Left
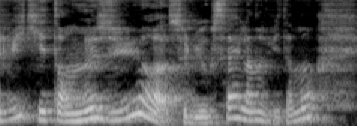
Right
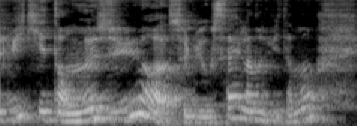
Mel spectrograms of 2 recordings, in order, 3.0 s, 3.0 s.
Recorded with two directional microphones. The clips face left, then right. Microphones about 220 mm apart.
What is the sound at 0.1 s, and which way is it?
Speech, 40° left (ahead or behind).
